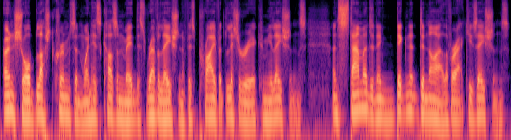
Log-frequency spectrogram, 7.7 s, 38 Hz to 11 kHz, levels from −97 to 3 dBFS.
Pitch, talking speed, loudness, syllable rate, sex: 95 Hz, 170 wpm, -21 LUFS, 6.4 syllables/s, male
